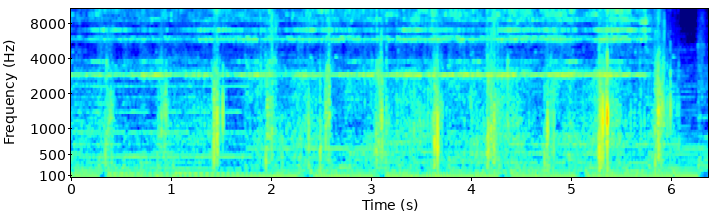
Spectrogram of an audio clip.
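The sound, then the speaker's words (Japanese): Steady footsteps of a man walking closer while carrying a very large tree, many heavy, evenly spaced steps thudding over a constant low rumble, with no talking. “すごく大きな木を持ったおじさんがこっちに歩いてくる。”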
